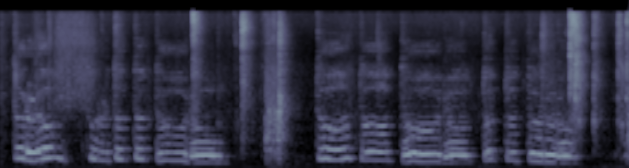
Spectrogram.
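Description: A man humming a tune without words, in short held notes, with a few sharp clicks from boxes being handled.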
